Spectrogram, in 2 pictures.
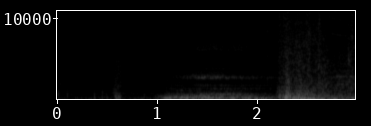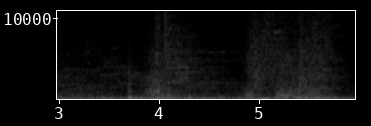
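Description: Video game combat sound effects clash and crackle.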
